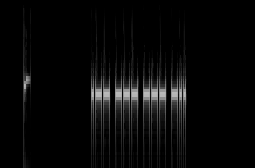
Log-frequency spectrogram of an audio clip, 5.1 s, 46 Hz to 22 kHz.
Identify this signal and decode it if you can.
Morse code, heard as a keyed tone, about 30 wpm, 700 Hz. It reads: WOOD
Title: Four Letter Words - 30wpm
